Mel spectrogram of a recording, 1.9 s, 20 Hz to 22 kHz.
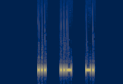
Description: Morse code, heard as a keyed tone, about 53 wpm, spaced as for 29 wpm, 700 Hz. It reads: SUN
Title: 3x Character Spacing - Top 300 Words - 50wpm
